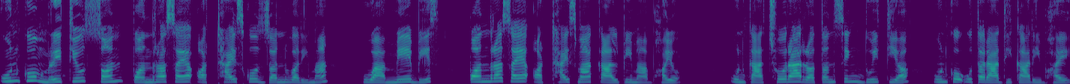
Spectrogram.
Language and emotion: Nepali, neutral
